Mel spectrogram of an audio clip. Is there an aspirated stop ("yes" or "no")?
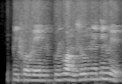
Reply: no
